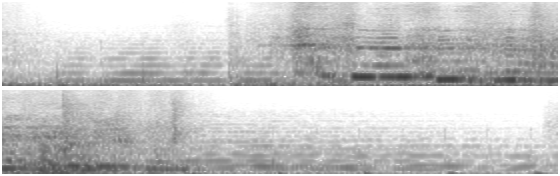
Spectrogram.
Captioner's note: Raquel sobbing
